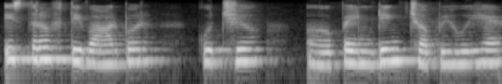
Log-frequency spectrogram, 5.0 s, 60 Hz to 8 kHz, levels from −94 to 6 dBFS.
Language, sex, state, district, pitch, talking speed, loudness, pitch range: Hindi, female, Himachal Pradesh, Shimla, 225 Hz, 120 wpm, -16 LUFS, 205-235 Hz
